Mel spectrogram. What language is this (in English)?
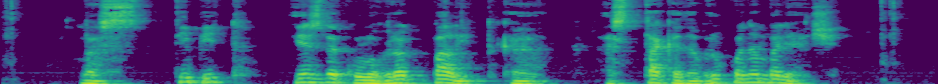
Catalan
